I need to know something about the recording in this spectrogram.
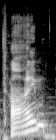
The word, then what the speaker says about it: thyme: Thyme. It's pronounced thyme. I like thime more. It's like thy meat.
